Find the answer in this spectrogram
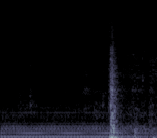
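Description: A single short knock from a metal roasting tin of potatoes being handled on a ceramic hob, about one and a half seconds in, over a steady low hum.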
